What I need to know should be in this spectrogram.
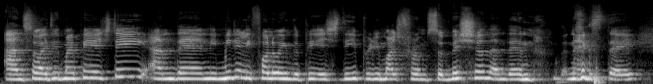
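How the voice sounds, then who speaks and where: A woman from Colombia with Spanish as her first language, speaking as a guest researcher in a podcast interview, measured and thoughtful with frequent pauses. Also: high voice, fairly even intonation, dark tone, reverberant.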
